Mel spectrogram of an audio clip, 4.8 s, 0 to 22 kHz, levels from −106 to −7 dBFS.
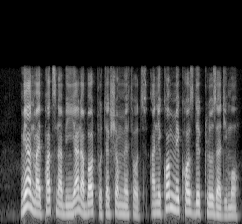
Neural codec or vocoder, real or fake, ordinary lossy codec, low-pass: none; real; none; 7.2 kHz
